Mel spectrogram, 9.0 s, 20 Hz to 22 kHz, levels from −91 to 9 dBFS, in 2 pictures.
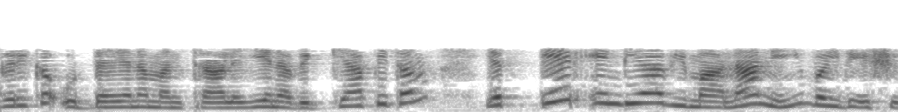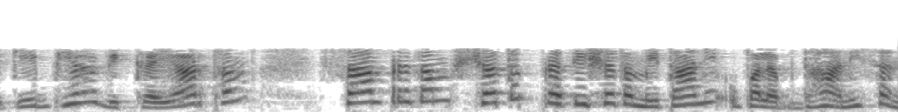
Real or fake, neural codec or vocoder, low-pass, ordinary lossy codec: real; none; 3.6 kHz; AAC, 32 kbps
